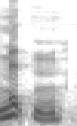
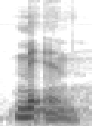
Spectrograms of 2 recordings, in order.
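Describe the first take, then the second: First: The middle T is clearly released. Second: The middle T becomes a glottal stop pause. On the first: "instead of saying mitten" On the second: "they say mitten, ... It's a distinct pause"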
